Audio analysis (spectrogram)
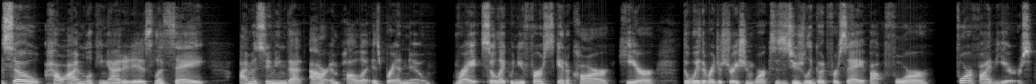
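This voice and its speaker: A woman's voice: low-pitched, normal speed, a bit bright. An American woman co-hosting a podcast, talking in a casual, conversational way. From United States. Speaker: podcast co-host. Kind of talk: casual fandom podcast chat.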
